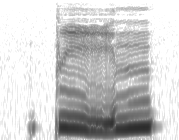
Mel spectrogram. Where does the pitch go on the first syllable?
low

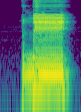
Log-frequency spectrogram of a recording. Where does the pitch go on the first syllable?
high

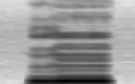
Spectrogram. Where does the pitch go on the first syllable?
low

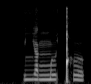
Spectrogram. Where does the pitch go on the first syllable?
low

